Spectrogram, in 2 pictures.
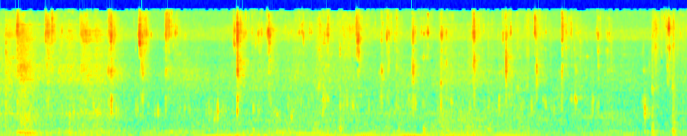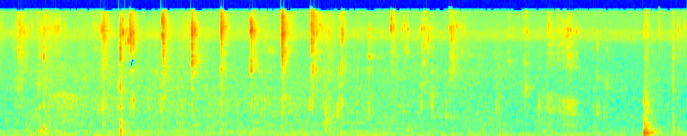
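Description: Close-up chewing and mouth sounds of someone eating rice with vegetable fries by hand: wet smacks and short crunchy clicks throughout. Fingers mix rice on a steel plate, with one loud knock near the end.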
